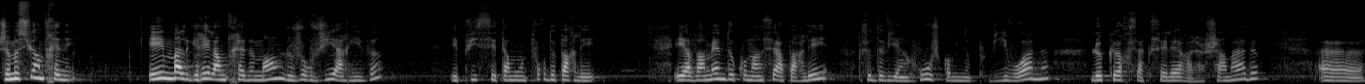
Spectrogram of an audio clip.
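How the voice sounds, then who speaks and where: The voice has a dark, mellow tone and ordinary pitch variation, with big swings in loudness. It moves at a moderate pace with long, frequent pauses. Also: woman, medium pitch for a woman. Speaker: couple and family therapist. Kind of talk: talk to an audience, personal testimony. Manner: hesitant, many fillers and repetitions.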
